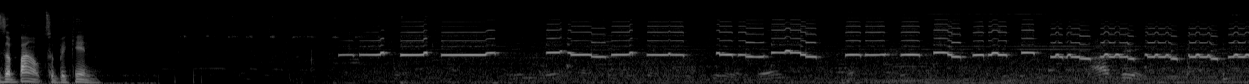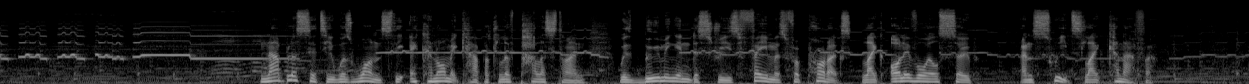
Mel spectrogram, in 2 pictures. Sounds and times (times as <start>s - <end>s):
Speech: 0.0s - 1.0s, 14.9s - 24.0s
Outside, rural or natural: 1.0s - 5.6s
Music: 3.4s - 24.9s.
